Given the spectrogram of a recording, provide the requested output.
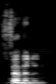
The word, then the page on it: feminine: American English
